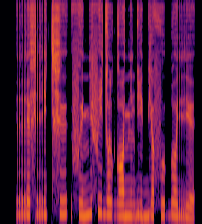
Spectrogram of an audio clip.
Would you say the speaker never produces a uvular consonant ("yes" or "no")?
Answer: yes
